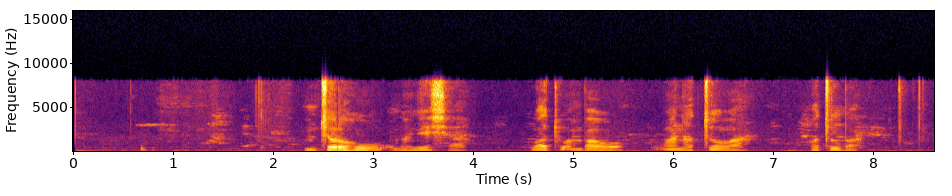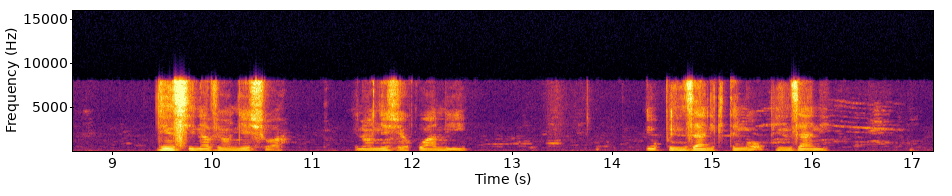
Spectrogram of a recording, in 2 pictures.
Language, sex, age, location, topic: Swahili, male, 18-24, Wajir, government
